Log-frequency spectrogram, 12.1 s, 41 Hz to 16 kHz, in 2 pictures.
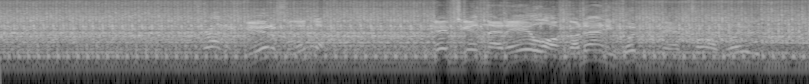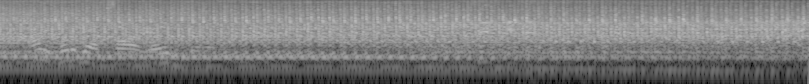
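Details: Allis Chalmers bulldozer's 3-71 Detroit Diesel two-stroke with C60 injectors, first run after sitting about 20 years, fuel tank possibly dirty: an even, steady beat with no knocks or misses once it settles. Sounds healthy.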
